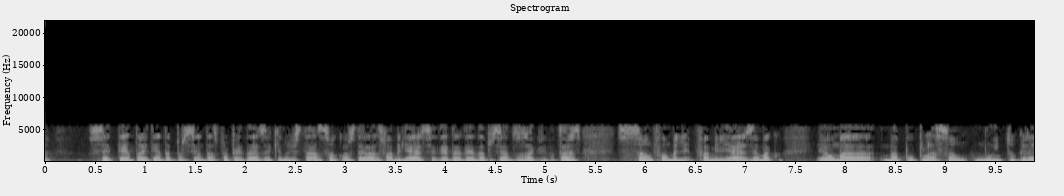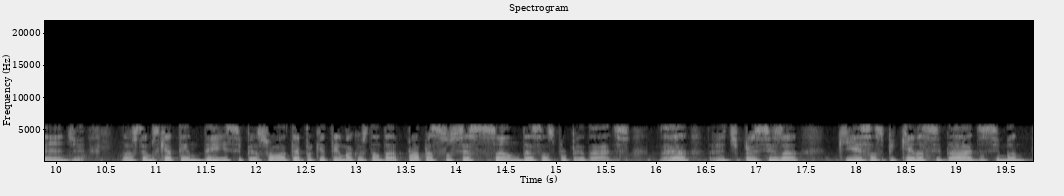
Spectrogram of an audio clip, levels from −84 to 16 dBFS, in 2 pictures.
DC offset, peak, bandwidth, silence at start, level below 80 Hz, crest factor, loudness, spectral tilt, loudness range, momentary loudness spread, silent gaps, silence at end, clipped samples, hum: under 0.1%; -6 dBFS; 6 kHz; 0 s; -40 dBFS; 16 dB; -23 LUFS; -6 dB/octave; 2 LU; 6 LU; none; 0 s; under 0.1%; none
